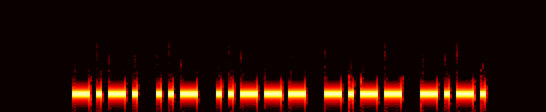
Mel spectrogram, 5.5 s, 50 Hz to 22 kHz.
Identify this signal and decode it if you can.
Morse code, heard as a keyed tone, about 20 wpm, 700 Hz. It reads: CU2YC
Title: DXCC-100 Call Signs - 5 Characters - Repeated 2x - 20wpm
